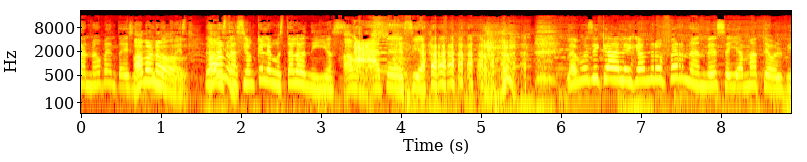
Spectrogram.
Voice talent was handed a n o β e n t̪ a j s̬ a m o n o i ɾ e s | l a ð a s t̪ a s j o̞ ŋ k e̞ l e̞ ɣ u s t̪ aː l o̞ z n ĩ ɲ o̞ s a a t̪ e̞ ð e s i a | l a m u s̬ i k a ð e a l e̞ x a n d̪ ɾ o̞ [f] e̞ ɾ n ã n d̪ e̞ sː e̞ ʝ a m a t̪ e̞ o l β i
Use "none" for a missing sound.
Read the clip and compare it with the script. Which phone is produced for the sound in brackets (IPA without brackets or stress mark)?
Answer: f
